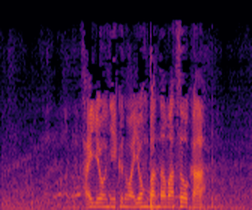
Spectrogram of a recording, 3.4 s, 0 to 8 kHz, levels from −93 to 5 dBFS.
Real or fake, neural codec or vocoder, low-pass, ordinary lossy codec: fake; codec, 24 kHz, 6 kbps, HILCodec; 7.2 kHz; MP3, 32 kbps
